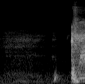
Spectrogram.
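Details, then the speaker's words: Adult man says he still has a lingering COVID cough: a brief faint throat sound, then one sharp, loud cough burst. "excuse me. I still got this COVID cough, Wuhan flu cough."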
